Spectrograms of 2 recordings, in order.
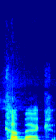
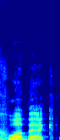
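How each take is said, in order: First: It is said with a local French pronunciation. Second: It is said with an American English pronunciation. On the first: "the local way to say it or the proper way to say it" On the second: "people in America would say like"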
